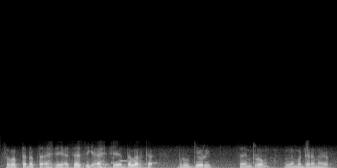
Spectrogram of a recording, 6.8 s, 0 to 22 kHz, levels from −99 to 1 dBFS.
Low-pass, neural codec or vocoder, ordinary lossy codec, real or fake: 3.6 kHz; vocoder, 44.1 kHz, 128 mel bands every 512 samples, BigVGAN v2; none; fake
